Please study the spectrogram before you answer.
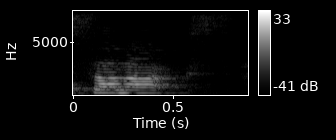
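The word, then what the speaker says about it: Sanex: I've got Sanax, that's how you say it.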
